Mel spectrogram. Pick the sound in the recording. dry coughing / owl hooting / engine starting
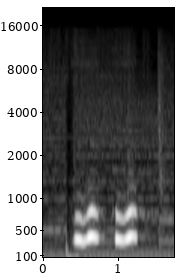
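owl hooting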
